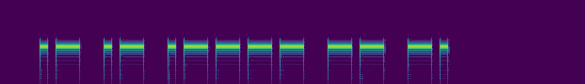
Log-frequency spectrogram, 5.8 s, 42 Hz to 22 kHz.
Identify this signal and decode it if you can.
Morse code, heard as a keyed tone, about 14 wpm, 700 Hz. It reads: AA1MN
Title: USA Call Signs - 5 Characters - Repeated 3x - 15wpm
